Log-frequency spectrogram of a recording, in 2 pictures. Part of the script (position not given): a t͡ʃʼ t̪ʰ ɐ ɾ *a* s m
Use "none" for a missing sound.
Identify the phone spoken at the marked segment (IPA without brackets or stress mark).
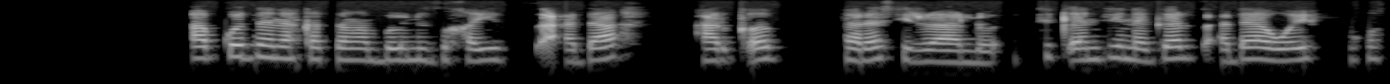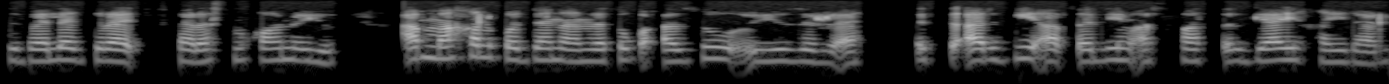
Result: ɐ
